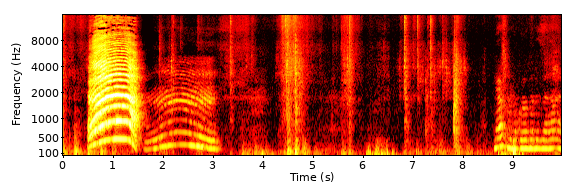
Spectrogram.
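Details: Angry hybrid macaw, a pet kept at home, about four months old on arrival: one loud, harsh arched scream lasting about a second, a softer arched call, then clicks, a woman talking and a low nasal call.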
